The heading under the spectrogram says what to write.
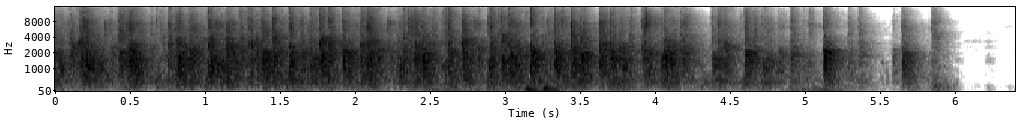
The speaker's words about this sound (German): Dann bitte ich euch für einen großen Applaus für unsere zwei Sprecher und viel Spaß.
